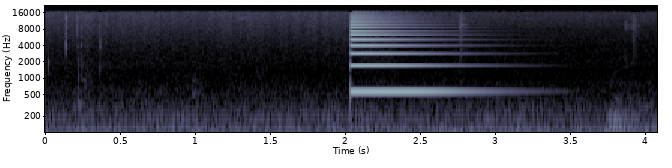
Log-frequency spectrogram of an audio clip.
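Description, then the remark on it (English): A single bright elevator-style chime rings out once midway through, its clear tone hanging and fading over about a second and a half against a quiet, low background rumble. “Now this is the part where the music usually kicks in, right? Like those chimes?”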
